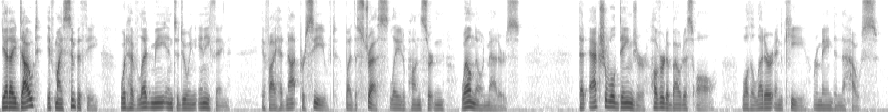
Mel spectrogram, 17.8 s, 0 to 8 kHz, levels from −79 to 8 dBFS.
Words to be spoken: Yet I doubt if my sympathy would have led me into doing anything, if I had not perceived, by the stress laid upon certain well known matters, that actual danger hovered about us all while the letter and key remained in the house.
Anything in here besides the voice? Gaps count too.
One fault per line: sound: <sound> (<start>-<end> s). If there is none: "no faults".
no faults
